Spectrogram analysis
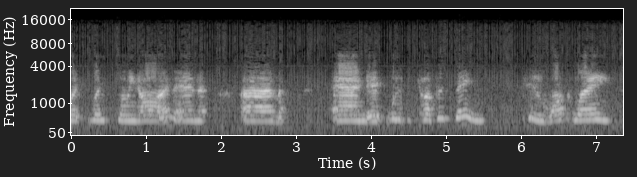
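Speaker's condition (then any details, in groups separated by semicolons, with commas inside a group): Cerebral palsy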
